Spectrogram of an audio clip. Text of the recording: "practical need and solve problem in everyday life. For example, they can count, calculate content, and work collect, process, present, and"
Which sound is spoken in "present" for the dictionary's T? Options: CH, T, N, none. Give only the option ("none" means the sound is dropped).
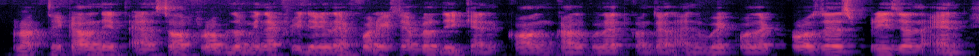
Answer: none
